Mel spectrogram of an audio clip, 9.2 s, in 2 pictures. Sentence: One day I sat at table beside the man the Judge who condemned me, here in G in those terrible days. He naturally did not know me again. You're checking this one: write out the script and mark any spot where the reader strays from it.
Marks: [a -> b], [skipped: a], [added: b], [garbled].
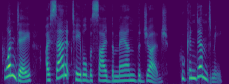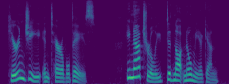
One day I sat at table beside the man the Judge who condemned me, here in G in [skipped: those] terrible days. He naturally did not know me again.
